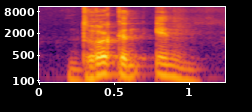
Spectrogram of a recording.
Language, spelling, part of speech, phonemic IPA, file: Dutch, drukken in, verb, /ˈdrʏkə(n) ˈɪn/, Nl-drukken in.ogg
- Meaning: inflection of indrukken: 1. plural present indicative 2. plural present subjunctive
